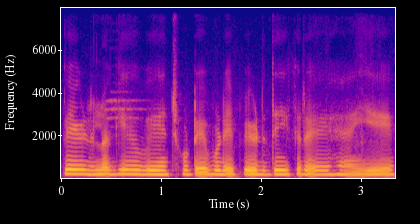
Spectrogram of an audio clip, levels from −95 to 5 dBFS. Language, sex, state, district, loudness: Hindi, female, Haryana, Charkhi Dadri, -14 LUFS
